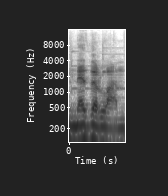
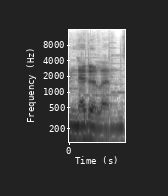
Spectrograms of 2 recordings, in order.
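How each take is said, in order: First: The middle consonant is a 'th' sound. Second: The middle consonant is not a 'th' sound. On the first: "I don't say Netherlands" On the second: "My my my tongue just doesn't want to say the th in that in that word"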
